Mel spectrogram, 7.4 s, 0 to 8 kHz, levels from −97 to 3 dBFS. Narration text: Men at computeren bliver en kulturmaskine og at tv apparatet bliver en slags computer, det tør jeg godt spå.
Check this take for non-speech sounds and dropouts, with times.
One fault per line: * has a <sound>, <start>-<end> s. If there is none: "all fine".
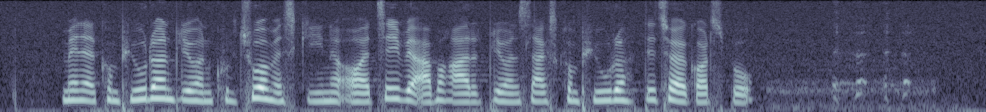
* has a cough, 6.2-6.9 s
